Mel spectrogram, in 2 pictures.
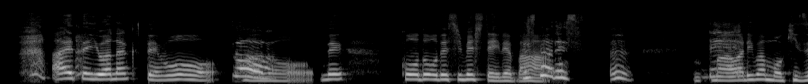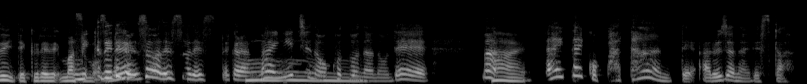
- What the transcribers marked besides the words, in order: other background noise
- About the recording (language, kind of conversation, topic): Japanese, podcast, 仕事と私生活の境界はどのように引いていますか？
